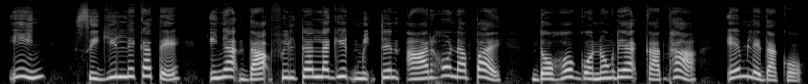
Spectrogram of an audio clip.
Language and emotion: Santali, happy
